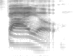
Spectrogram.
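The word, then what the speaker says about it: Skyhoe: Skyo. Yes, Skyo. It's spelled S K Y H O E. Skyo.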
